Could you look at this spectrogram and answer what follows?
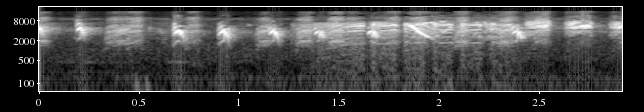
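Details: Bar-winged prinia lure recording used for trapping small birds: rapid, sharp, high chirps and short downslurred notes, repeated several times a second in an excited, noisy burst.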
